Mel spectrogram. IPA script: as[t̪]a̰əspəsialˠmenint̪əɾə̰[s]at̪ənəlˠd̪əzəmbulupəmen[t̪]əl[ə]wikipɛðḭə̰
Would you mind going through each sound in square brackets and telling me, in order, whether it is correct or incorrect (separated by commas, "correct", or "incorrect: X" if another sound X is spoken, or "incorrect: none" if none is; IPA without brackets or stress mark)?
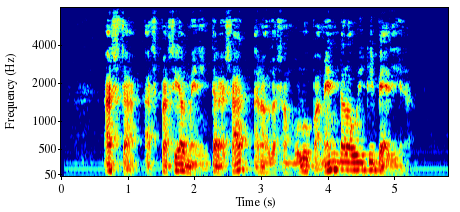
correct, correct, incorrect: d̪, correct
